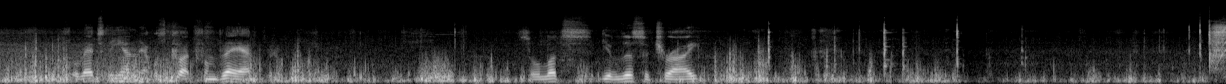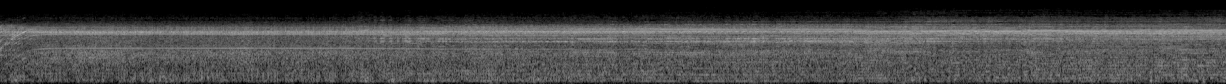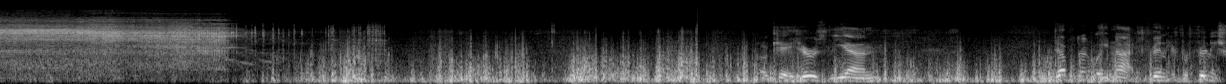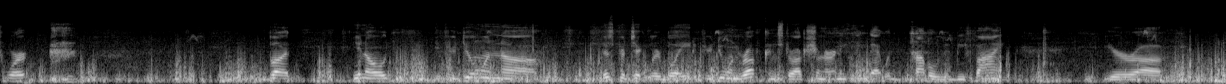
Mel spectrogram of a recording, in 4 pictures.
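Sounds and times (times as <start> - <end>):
circular saw cutting wood: 12.0 - 27.6.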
